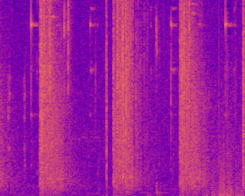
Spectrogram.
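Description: Loud bursts of gunfire from the video game Cry of Fear, three heavy volleys roughly a second apart with sharp onsets and ringing tails, close and dominant with no talking.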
